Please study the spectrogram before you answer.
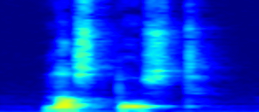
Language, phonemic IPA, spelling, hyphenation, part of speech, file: Dutch, /ˈlɑst.pɔst/, lastpost, last‧post, noun, Nl-lastpost.ogg
- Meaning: an annoying person, a nuisance, a pest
